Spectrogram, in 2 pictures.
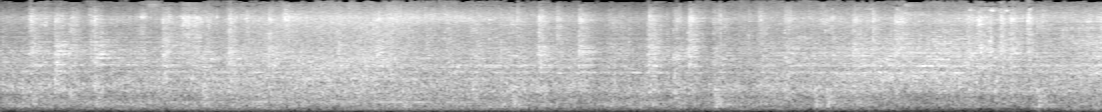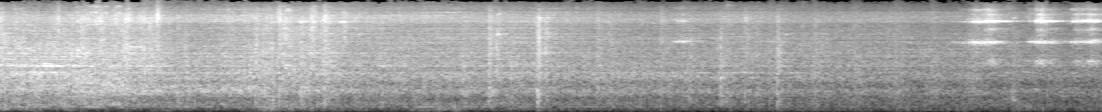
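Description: Passenger coaches of a broad-gauge Bangladesh Railway intercity train rolling by, wheels clattering over the rail joints. The noise eases off in the second half as the train slows into the station, and a high-pitched wheel squeal starts near the end.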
